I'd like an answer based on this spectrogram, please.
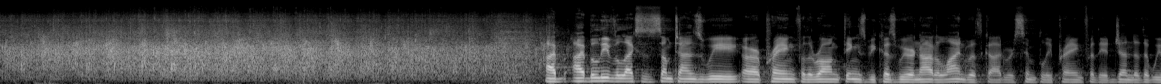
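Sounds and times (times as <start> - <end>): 
applause: 0.0 - 5.8
speech: 5.4 - 11.5.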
